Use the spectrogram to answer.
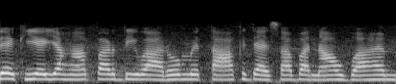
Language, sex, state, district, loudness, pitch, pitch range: Hindi, female, Bihar, West Champaran, -14 LUFS, 230 Hz, 220-240 Hz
